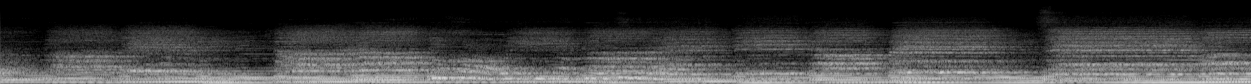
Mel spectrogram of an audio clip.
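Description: Children's choir singing a hymn in unison phrases, accompanied by an electronic keyboard holding sustained bass notes and chords.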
